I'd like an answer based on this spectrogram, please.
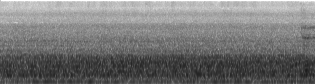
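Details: Electrolux washing machine on an empty spin cycle: a loud, steady rushing drone with a low hum that sounds like a bad bearing. The cause was a loose agitator, fixed by tightening it with a dedicated agitator key.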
